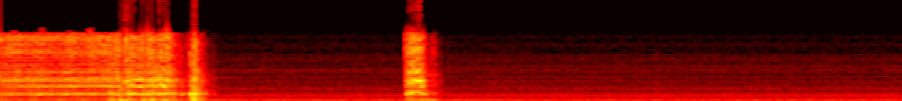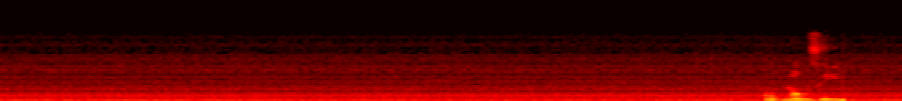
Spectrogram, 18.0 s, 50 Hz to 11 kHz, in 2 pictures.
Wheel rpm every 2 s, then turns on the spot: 180, 20, 20, 0, 0, 0, 0, 0, 0.
none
